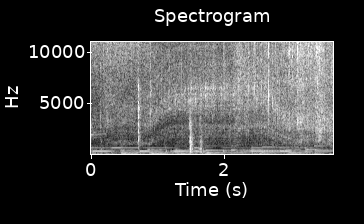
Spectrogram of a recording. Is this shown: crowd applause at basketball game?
no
